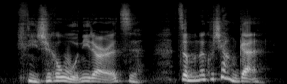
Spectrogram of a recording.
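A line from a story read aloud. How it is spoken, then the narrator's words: Mother, angry scolding. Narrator (Chinese): 母亲愤怒地骂道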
